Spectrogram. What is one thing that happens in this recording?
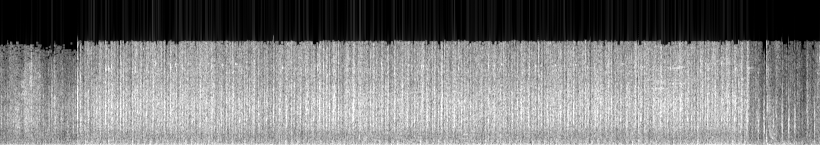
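Rapid gunfire blasts and crackles.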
